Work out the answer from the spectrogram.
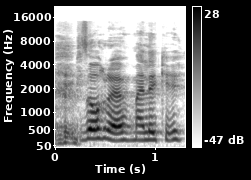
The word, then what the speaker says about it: Zohreh Maleki: I'm pronouncing your name correctly. Yeah. Zohreh Maleki.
